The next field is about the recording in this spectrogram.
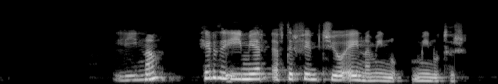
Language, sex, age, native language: Icelandic, female, 30-39, Icelandic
